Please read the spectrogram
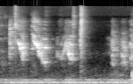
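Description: Faint, scattered clicks and rubbing of plastic K'NEX pieces as a K'NEX claw model is worked in the hands.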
